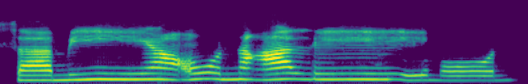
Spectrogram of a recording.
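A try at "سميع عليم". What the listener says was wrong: Pendek ujungnya. Sami'un. Alimun. Jangan alimun. Jangan panjang.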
